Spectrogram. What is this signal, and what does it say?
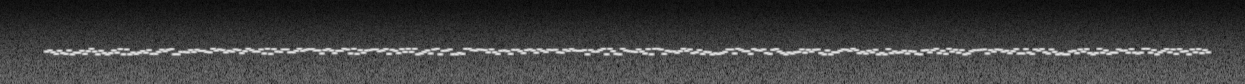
Multi-tone FSK (Olivia or MFSK type), about 500 Hz wide, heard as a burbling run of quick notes, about 31.25 baud.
